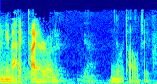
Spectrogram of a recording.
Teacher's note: what we've done is we completely dropped off the P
